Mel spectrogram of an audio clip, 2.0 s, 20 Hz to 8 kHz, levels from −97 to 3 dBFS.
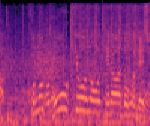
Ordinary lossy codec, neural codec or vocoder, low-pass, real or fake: AAC, 32 kbps; none; 7.2 kHz; real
